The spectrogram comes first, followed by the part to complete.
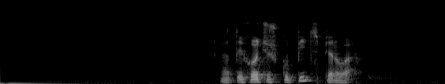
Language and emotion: Russian, neutral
